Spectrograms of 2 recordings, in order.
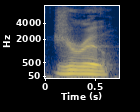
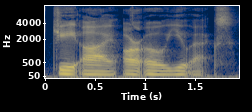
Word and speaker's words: Giroux: Giroux. Giroux.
